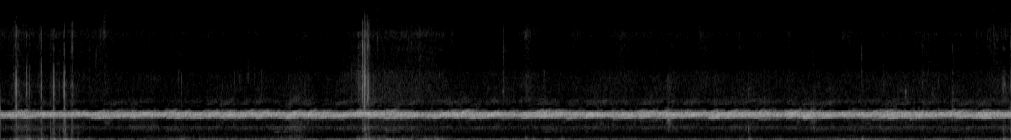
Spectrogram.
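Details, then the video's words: Chorus of spring peepers behind a blueberry farm, many voices merging into one continuous high-pitched shrill ring that never pauses, over a low rumble, with a few sharp knocks near the start and middle. "Peepers sounds out back at Blueberry farm"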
